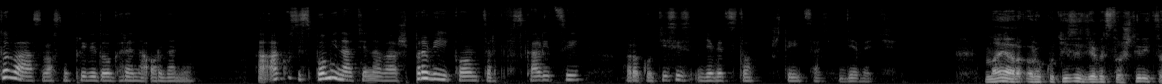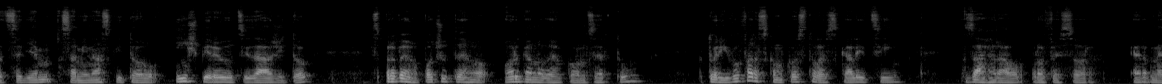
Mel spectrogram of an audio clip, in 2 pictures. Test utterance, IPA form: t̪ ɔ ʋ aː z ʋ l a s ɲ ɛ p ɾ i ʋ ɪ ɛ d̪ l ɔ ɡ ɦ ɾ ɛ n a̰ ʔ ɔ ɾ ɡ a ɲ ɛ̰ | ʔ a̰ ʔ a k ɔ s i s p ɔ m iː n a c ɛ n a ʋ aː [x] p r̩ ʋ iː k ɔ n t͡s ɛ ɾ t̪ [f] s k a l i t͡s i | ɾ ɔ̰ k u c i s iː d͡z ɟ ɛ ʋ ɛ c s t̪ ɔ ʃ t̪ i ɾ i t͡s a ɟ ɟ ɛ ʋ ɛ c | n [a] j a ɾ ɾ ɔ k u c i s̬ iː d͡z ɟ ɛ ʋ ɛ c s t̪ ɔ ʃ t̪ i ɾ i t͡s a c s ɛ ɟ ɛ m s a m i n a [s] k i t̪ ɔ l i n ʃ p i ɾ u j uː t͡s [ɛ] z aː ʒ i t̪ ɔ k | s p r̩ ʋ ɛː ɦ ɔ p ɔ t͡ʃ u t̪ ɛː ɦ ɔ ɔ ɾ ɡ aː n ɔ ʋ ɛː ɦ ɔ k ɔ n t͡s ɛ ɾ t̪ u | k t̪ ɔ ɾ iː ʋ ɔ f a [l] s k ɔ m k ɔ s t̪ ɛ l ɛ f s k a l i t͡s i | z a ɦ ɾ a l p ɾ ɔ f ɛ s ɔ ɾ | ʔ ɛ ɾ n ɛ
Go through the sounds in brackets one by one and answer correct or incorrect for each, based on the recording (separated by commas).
incorrect, correct, correct, correct, incorrect, incorrect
